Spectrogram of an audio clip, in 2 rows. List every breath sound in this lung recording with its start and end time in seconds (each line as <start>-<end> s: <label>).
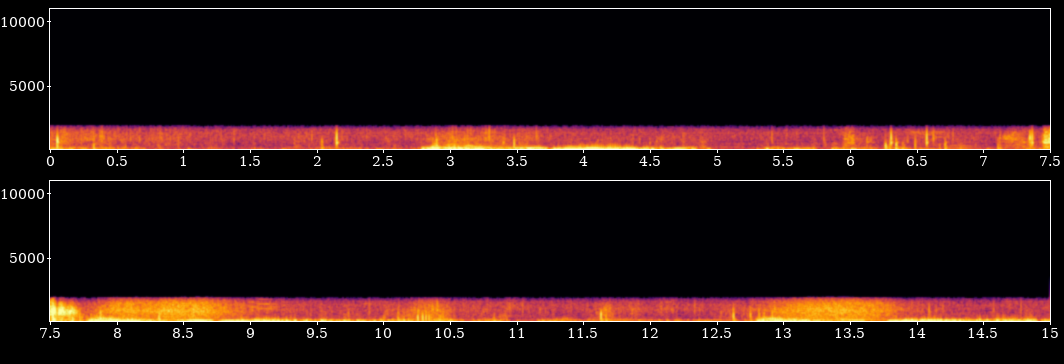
2.70-3.71 s: inhalation
2.70-3.71 s: stridor
3.71-5.00 s: exhalation
3.71-5.00 s: rhonchi
7.72-8.75 s: inhalation
7.72-8.75 s: rhonchi
8.75-10.62 s: exhalation
8.75-10.62 s: crackles
12.70-13.77 s: inhalation
12.74-13.65 s: crackles
13.75-15.00 s: exhalation
13.75-15.00 s: crackles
